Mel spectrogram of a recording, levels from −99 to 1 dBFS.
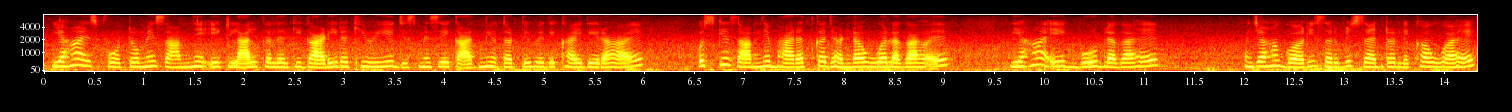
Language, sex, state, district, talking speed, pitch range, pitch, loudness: Hindi, female, Rajasthan, Nagaur, 180 wpm, 225-255 Hz, 235 Hz, -16 LUFS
